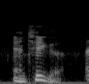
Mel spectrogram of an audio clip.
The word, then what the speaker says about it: Antigua: Is it on Antigua? – Antigua. – Antigua. – Yeah. – I don't know why I want to put an extra syllable in there.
